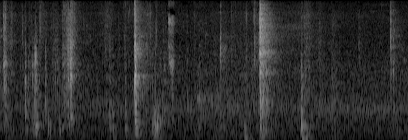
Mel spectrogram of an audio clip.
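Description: Faint, scattered clicks and taps from handling a trading-card box and its packaging, with two sharper taps about one and a half seconds in and near the middle.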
